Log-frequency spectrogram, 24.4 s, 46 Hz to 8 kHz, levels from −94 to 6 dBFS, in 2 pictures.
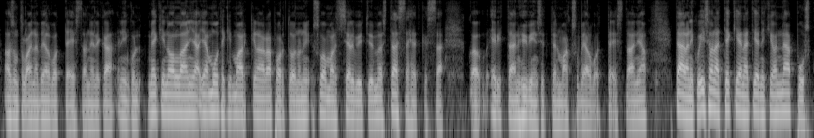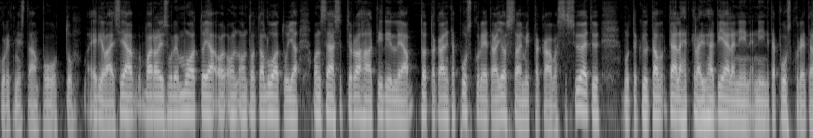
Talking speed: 165 wpm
